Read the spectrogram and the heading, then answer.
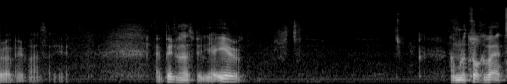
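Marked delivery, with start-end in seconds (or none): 0.0-0.7 whispered name. Shown as a demonstration. Teacher whispering the sage's name in awe. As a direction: breathe the name in a hush.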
